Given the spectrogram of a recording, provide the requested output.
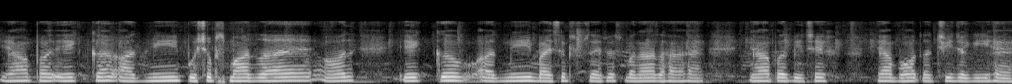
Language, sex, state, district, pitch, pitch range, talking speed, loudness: Hindi, male, Uttar Pradesh, Jyotiba Phule Nagar, 160 Hz, 155-170 Hz, 140 wpm, -15 LUFS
